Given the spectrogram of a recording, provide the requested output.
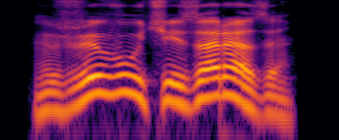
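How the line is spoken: Feigned displeased snort. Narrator (Russian): хмыкнул я сделанным недовольством

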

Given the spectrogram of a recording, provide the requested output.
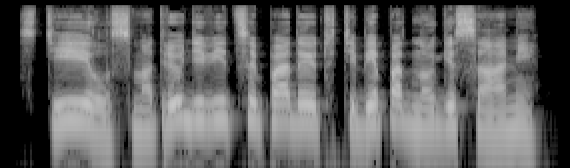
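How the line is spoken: Mocking chuckle. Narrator (Russian): хохотнул мажор

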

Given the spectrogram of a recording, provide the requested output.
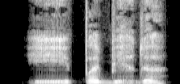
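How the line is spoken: Dazed mutter. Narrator (Russian): пробормотал, еще не вполне пришедший в себя от изумления

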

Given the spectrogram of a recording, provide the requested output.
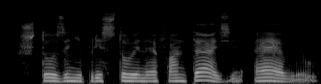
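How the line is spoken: Muttered. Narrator (Russian): пробормотал

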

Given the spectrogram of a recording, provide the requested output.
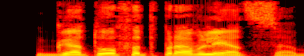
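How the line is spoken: Cheerful question. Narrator (Russian): бодро спросил я

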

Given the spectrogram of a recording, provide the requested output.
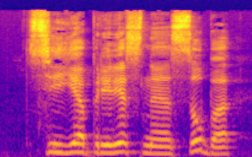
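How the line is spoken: Cold. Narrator (Russian): холодно произнес Себастьян

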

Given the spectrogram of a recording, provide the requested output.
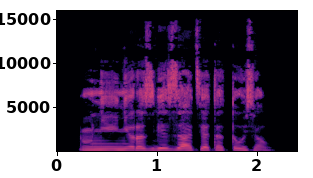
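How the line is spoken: Plain. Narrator (Russian): ответил Макэдан

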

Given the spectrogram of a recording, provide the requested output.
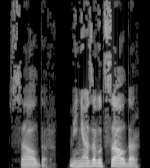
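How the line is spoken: Displeased grumble. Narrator (Russian): недовольно проворчал я

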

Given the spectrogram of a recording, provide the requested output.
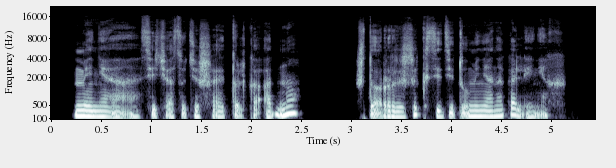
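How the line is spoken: Whispered in ear. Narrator (Russian): прошептали мне на ухо

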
